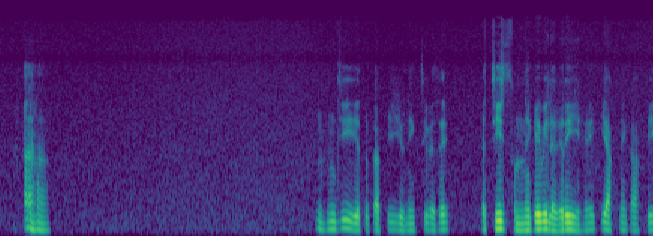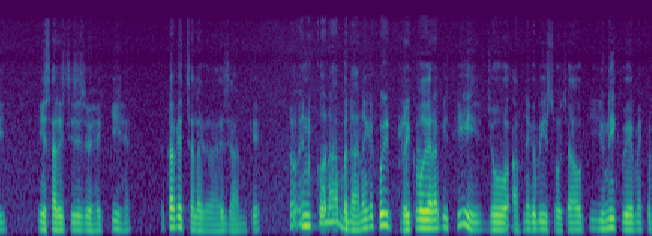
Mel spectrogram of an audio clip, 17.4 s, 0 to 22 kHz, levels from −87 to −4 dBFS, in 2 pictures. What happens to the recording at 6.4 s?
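Nothing goes wrong at 6.4 s: the speech continues intact through that moment, with no dropout, click, distortion or other fault.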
